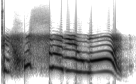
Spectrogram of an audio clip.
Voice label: taking fire friendly, fem; Source Model Packs; Counter Strike Model Pack; CS2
